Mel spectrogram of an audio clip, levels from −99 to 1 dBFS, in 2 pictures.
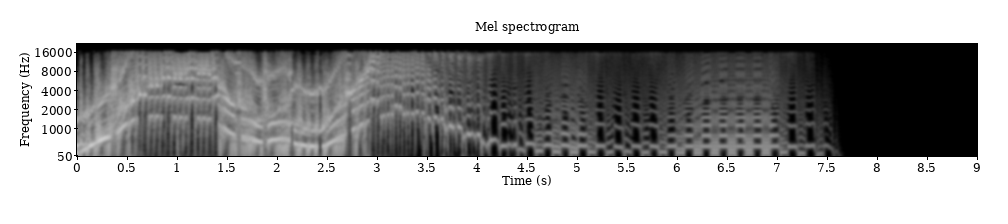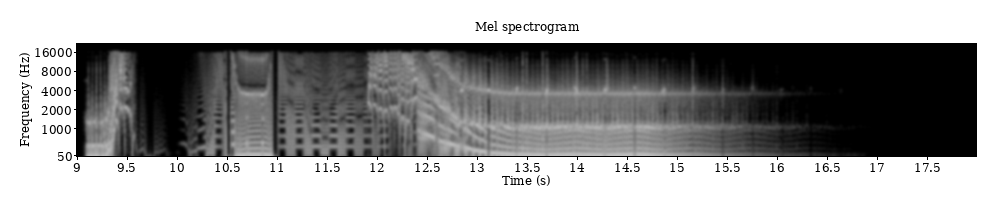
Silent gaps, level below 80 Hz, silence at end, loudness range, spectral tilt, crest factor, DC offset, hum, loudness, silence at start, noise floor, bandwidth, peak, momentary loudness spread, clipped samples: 7.66-9.06 s; -42 dBFS; 2.5 s; 21 LU; -2 dB/octave; 20 dB; under 0.1%; none; -21 LUFS; 0 s; under -90 dBFS; 17 kHz; -6 dBFS; 23 LU; under 0.1%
